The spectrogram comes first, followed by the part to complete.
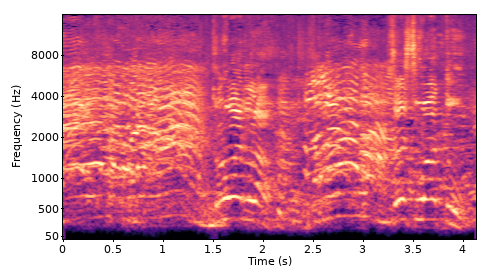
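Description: A group of young children shouting a chant together in unison, loud and without a break.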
